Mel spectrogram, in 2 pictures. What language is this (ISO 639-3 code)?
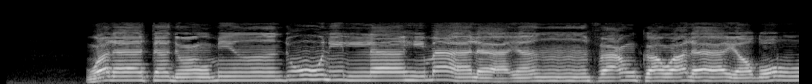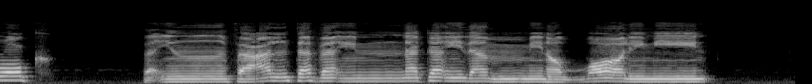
ara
